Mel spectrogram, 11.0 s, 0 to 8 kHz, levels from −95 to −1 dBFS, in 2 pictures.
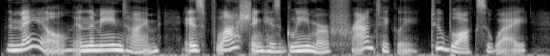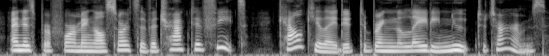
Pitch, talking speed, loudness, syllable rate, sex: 215 Hz, 160 wpm, -19 LUFS, 4.7 syllables/s, female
